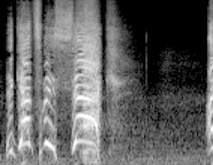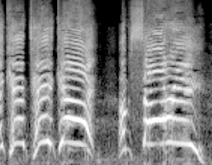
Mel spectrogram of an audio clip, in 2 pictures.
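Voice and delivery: slow, high, full-force shouted rant; furious screaming. Real, not acted. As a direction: scream it out at the whole street, stretching the words. Furious street rant at protesters.

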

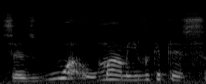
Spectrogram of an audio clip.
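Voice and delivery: put-on high, eager child calling Mommy; child showing mommy a new Pokemon, high and eager; excited kid voice. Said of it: "your kid comes up and says".

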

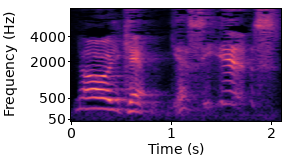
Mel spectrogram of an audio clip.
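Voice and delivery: put-on high, squeaky, flustered girl. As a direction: squeak it out like a panicked servant girl. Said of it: "in a high, squeaky voice".

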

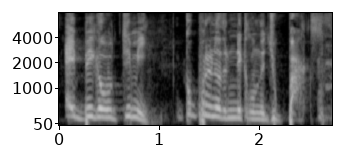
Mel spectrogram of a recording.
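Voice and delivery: loud, high Italian-American mobster holler; big, booming Italian-American accent. Acted. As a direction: yell it like a hammed-up Italian-American wiseguy. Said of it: "I wish I had an Italian accent".

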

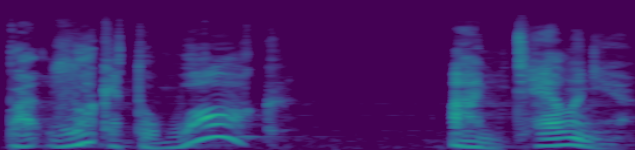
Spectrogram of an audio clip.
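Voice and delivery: soft, urgent acted aside; hushed insistence. Angel pointing out the family walk, hushed insistence. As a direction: press the point quietly.

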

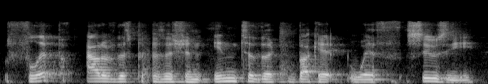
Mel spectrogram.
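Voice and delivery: usual speaking voice

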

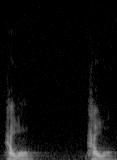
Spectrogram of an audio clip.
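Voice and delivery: low, soft, falling question; weary frustration. Acted. Dying David questioning God, low frustrated plea. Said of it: "This here is a cry of frustration".

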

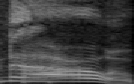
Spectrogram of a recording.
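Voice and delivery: very high, drawn-out mock wail; retold outcry. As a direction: cry it out high and long, imitating an outburst. Acts out winner's cry.

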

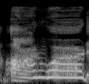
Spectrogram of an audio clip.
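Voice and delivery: very high, put-on voice for the rallying cry; mock battle cry. Bo-Katan rallying her Mandos, in a squeaky put-on battle cry. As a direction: yell it like a cartoon warlord. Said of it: "and says".

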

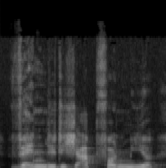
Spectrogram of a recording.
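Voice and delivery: loud, commanding call from the sun. A narrator's reading. Sun orders the girl away, calling out loudly. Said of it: "rief die Sonne".

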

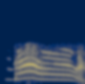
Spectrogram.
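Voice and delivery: very high, stretched-out wail; mock protest. Daughter denying it a second time, mock wail. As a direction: squeal the denial like a teen. Daughter denies again, exaggerated.

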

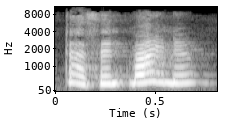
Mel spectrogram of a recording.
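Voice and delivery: tiny, very high squeak; squeaky dolphin voice. Acted. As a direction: squeak like a small toy dolphin. Delfin streitet um Karotten. (hohe, piepsige Delfinstimme)

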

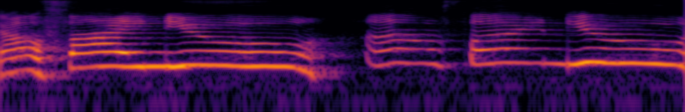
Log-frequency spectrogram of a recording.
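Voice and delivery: high, slow, long-drawn mock yell; calling after someone. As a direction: stretch each word out as a cry chasing someone escaping. Pursuer calling after fleeing narrator.

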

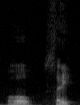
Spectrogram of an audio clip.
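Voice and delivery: low, soft, slow seething hiss; quiet venomous "ஓ, சரி"; hissed reply. A narrator's reading. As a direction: bite back the anger and hiss it out low. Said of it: "Venkanna சீறினான்".

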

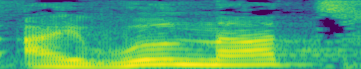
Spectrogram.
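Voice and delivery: "I will not" pitched high with a firm push on "not"; emphatic negative. Shown as a demonstration. Preacher showing the three Greek negatives, emphatic. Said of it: "these three negatives are this".

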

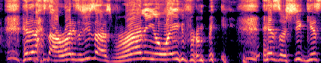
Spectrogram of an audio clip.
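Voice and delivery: giggling through the story; laughing as he tells it. Real, not acted. Laughing retelling chase.

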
